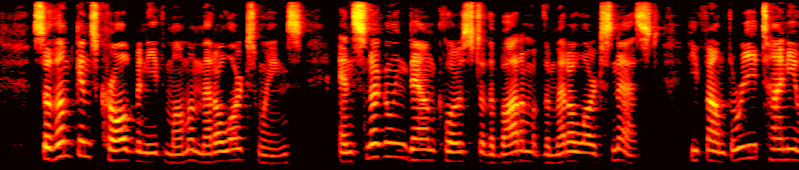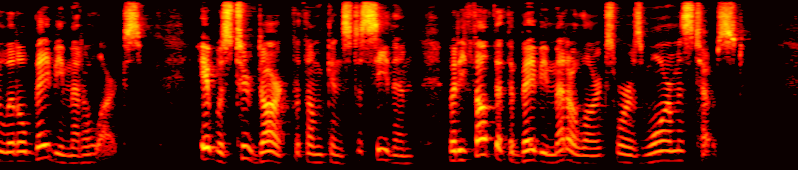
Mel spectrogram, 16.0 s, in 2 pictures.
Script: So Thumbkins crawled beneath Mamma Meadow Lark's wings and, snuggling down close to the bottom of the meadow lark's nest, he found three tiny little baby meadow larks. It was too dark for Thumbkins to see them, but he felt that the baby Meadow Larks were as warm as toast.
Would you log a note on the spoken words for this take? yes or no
no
